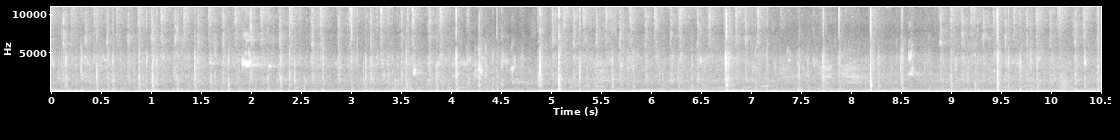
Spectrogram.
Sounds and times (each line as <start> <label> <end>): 0.0 Traffic Sound 10.5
